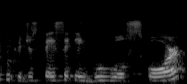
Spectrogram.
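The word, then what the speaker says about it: Scoir: that the district has adopted and it's called score um it's spelled s-c-o-i-r and what this is is basically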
